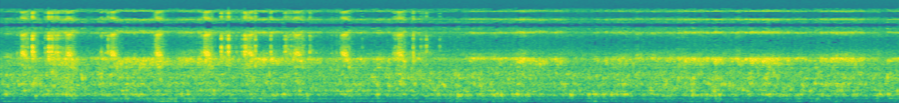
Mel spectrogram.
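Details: Steady broadband hiss and low static with a faint constant tone, no clear animal voice.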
